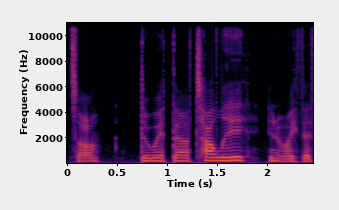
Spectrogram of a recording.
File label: "talu", Welsh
